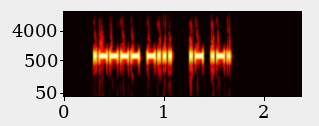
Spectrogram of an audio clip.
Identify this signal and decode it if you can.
Morse code, heard as a keyed tone, about 45 wpm, 700 Hz. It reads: 1B AR
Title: Field Day Exchanges Encore - 45wpm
